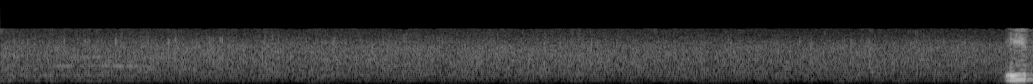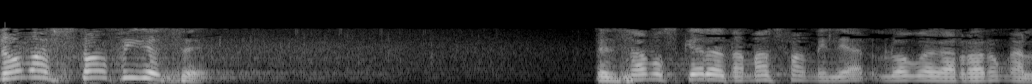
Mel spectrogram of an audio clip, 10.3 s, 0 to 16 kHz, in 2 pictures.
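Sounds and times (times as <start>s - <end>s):
church congregation applauding during a sermon: 0.0s - 7.8s
speech: 5.0s - 6.3s, 8.2s - 10.3s.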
